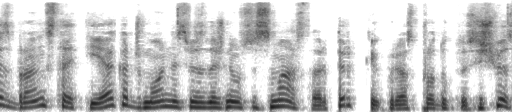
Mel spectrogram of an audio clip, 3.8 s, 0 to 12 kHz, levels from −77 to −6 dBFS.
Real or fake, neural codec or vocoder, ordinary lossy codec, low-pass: real; none; AAC, 32 kbps; 10.8 kHz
